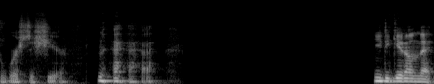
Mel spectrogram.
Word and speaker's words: Worcestershire: Oh yeah, it's like that thing where it's like Worcestershire, and it's literally like I got all those letters just to be pronounced Worcestershire.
